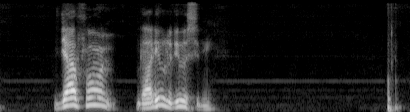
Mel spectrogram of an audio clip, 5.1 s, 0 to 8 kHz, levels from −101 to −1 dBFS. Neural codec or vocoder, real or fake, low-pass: codec, 44.1 kHz, 2.6 kbps, SNAC; fake; 7.2 kHz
